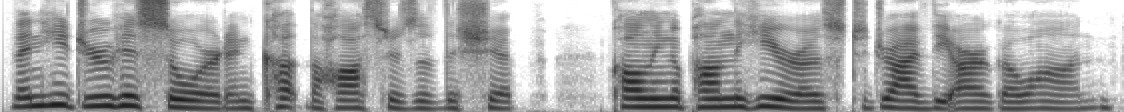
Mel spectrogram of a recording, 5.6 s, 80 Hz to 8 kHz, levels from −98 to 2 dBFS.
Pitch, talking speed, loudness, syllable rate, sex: 200 Hz, 225 wpm, -18 LUFS, 5.3 syllables/s, female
